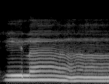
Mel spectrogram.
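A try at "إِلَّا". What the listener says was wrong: ইলা নয়, ইল্লা, হামজাটি লামের সাথে যুক্ত হবে, লামের মধ্যে তাজদিদ আছে।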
